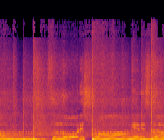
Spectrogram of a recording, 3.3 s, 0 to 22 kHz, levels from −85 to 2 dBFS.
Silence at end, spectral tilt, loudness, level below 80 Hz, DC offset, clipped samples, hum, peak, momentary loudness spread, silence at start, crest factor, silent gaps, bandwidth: 0 s; -5 dB/octave; -18 LUFS; -18 dBFS; under 0.1%; under 0.1%; none; -4 dBFS; 4 LU; 0 s; 12 dB; none; 19.5 kHz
